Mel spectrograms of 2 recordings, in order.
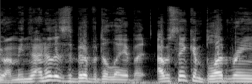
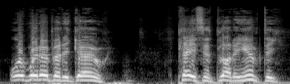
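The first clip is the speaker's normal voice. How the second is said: higher, raspy British rocker putting on a show; lightly hammed-up British rocker accent; 5 semitones higher, faster than usual. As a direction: wander the bathroom as a hardcore British rocker. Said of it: "British rocker with, like, a weird, like, raspy voice".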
